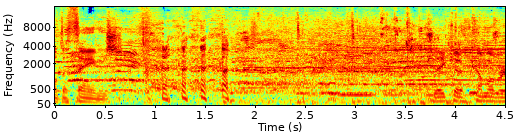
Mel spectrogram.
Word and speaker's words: Thames: And the Thames is not spelled like T-I-M-S. No, no. T-H-A-M-E-S.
